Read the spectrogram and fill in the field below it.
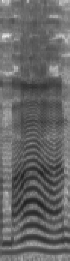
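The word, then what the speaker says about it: Mān: called man mandir now man with a long a means you take a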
